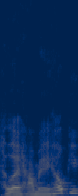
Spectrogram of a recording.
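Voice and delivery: polite, very customer-servicey telephone tone. Describing their habit when picking up the phone, the speaker gives a customer-service phone greeting. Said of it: "Very customer servicey".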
